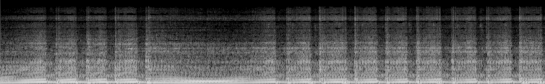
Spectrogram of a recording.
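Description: Wrecked Ford Escape's engine running hard under load while trying to climb a dirt hill, its exhaust straight-piped with the muffler torn off. The pitch sags about two seconds in and climbs back, with a rapid, regular knocking over it.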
